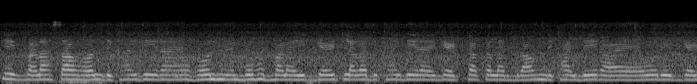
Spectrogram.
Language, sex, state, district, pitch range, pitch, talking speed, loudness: Hindi, female, Bihar, Darbhanga, 215-225 Hz, 220 Hz, 275 wpm, -27 LUFS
